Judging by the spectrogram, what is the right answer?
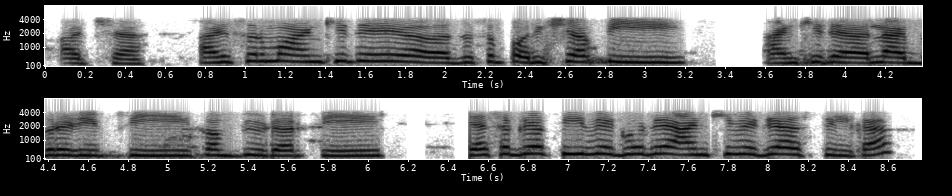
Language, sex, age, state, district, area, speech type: Marathi, female, 45-60, Maharashtra, Nagpur, urban, conversation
